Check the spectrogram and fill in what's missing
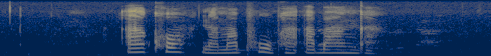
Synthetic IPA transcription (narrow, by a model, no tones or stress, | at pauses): akʰɔnamapʰupʰaʔaɓaːŋɡʱa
